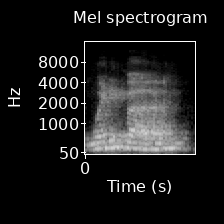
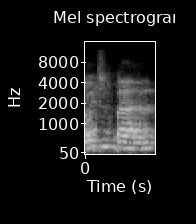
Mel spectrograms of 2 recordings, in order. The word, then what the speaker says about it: Winnebago: We also had a situation where Winnie Bud, I guess that's how you say it, is, what was it? Winnebago's house. Winnebago, okay. Winnebago, wanted to become a town.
